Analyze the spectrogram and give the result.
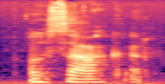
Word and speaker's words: Osaka: So let me, this is again talking about the bonnets, and it was also talking about Naomi Osaka.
